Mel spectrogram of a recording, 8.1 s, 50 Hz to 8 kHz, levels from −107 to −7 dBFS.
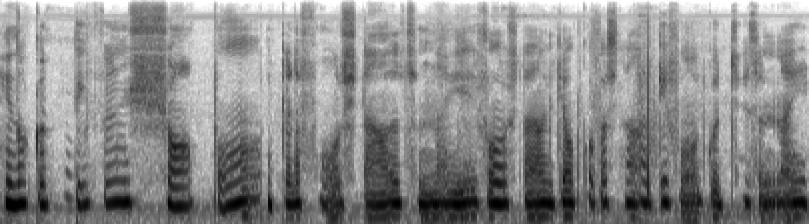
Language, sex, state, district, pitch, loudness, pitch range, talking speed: Telugu, female, Andhra Pradesh, Sri Satya Sai, 245 Hz, -17 LUFS, 230-250 Hz, 120 wpm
